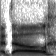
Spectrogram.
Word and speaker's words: Adel: named after the singer Adele. And then I tell them, no, it's actually pronounced Adel, and this is, what it means.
